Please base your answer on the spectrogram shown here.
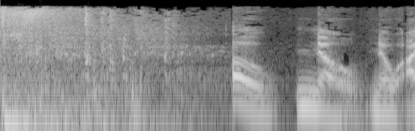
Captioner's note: whoosh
